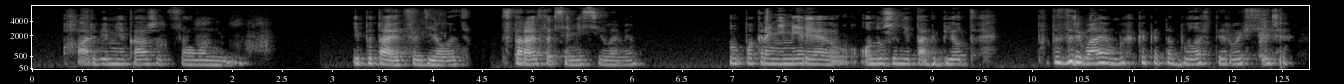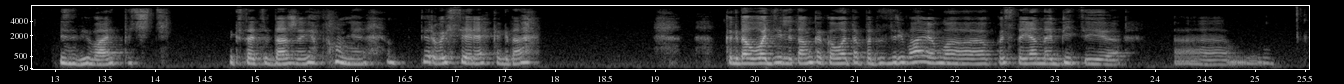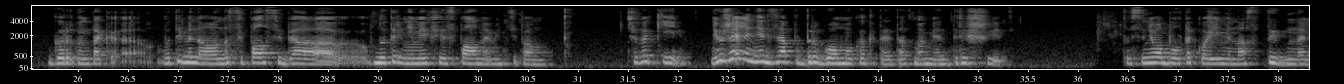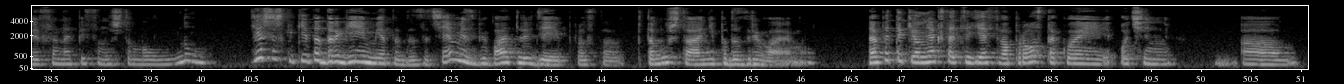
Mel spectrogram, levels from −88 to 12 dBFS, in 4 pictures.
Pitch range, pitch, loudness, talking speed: 185-225 Hz, 205 Hz, -29 LUFS, 115 wpm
